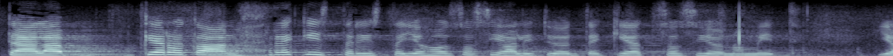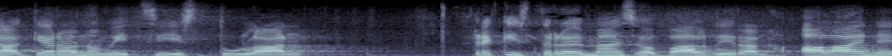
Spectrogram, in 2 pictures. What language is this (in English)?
Finnish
